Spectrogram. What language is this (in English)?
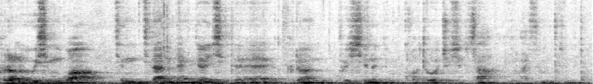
Korean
